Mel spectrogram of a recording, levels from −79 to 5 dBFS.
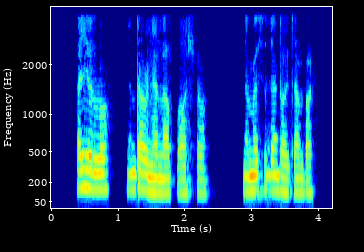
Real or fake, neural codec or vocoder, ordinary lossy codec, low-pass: fake; codec, 44.1 kHz, 3.4 kbps, Pupu-Codec; AAC, 24 kbps; 3.6 kHz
